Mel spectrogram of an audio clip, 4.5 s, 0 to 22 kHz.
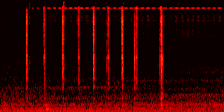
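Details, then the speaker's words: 2012 Ford Mustang at idle in park after sitting 3 weeks, gauge cluster going haywire despite good battery and alternator; about nine even clicks under the dash, possibly a relay; later thought to be the gear selector button. "There must be some kind of a, I hear something clicking under the dash. Maybe a relay or something that activates this button?"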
